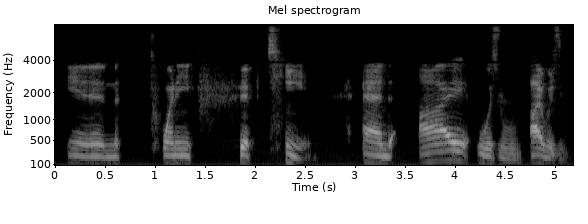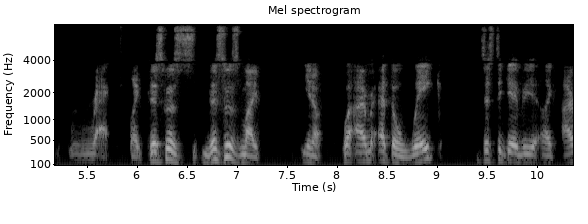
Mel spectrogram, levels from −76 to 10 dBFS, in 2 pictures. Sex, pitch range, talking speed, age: male, 85-130 Hz, 150 wpm, 30-49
